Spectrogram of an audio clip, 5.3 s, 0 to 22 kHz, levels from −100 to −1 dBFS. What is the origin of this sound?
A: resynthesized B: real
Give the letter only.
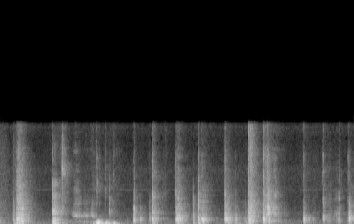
B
